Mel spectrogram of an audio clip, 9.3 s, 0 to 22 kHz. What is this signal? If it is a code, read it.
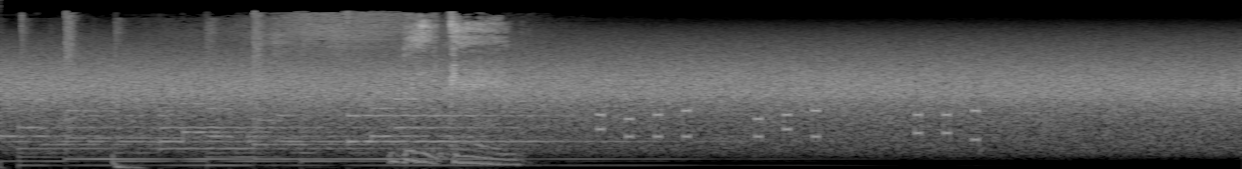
DTMF, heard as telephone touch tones, dialled by machine, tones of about 50 ms, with radio hiss. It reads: 0456 406 883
